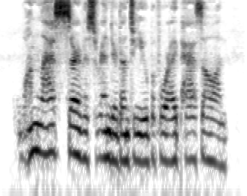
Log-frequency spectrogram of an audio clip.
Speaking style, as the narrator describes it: he whispered

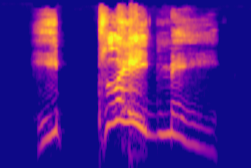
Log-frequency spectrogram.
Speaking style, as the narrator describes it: I screamed at the walls of my suite

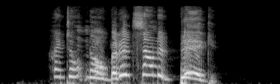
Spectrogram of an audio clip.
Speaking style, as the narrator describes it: Twilight exclaimed

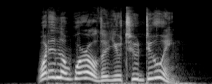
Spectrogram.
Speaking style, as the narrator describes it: Twilight asked angrily

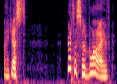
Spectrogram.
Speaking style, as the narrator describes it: she whimpered as tears ran down her cheeks

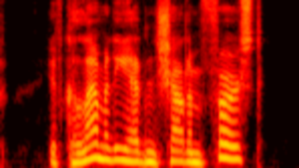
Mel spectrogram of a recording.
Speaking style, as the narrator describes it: Velvet cried out as she ran for her life

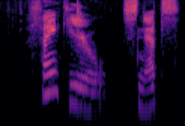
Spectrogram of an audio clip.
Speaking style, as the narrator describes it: he said through gritted teeth

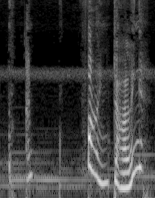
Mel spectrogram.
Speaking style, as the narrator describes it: Rarity muttered, biting her lip

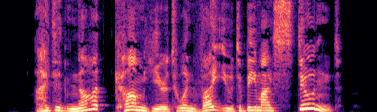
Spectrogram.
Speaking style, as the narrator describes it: Twilight cried

